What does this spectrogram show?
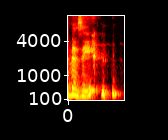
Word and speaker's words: Busy Bank: Hopefully they're busy. That's funny. I would say I would say pronounce it busy.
